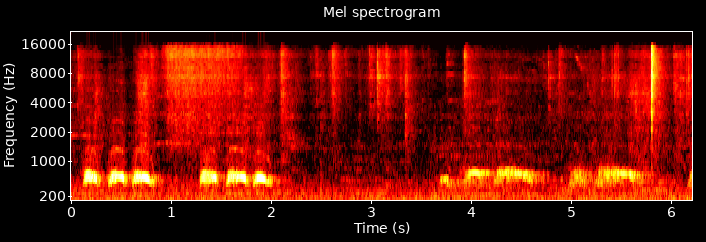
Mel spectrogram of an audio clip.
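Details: Spotted dove giving a stuttering variation of its song: two triplets of soft low coos in quick succession, then a quieter drawn-out series of smoother, slightly higher coos, with a steady background rumble.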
